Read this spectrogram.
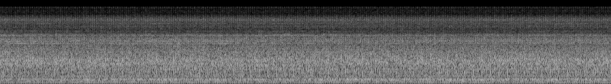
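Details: Shibaura SD4000A-D after replacing the release bearing, clutch disc and pressure plate: a steady, even diesel idle with no knocks, misses or rattles. It runs smoothly and sounds healthy.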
